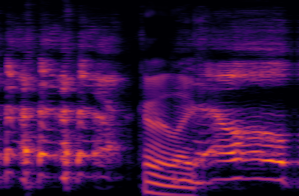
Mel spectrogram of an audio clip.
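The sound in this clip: A video game character coughs after falling to the ground: a few rough, choppy coughing bursts, then a longer strained, voiced groan-like sound, fairly loud and alone.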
